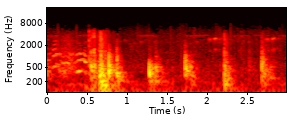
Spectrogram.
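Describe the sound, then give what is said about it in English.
A wooden door that opens to the outside is worked open and shut, giving a series of hollow thumps and knocks spaced about half a second apart, after a brief murmur of voice at the start. “Right out this door. It's open to the outside.”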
